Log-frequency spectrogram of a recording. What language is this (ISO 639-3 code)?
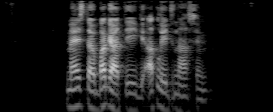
lav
